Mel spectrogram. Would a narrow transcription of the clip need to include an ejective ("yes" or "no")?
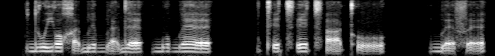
yes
